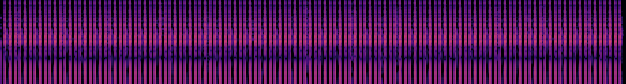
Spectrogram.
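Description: A steady electronic buzz made of many stacked tones, pulsing fast and evenly.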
